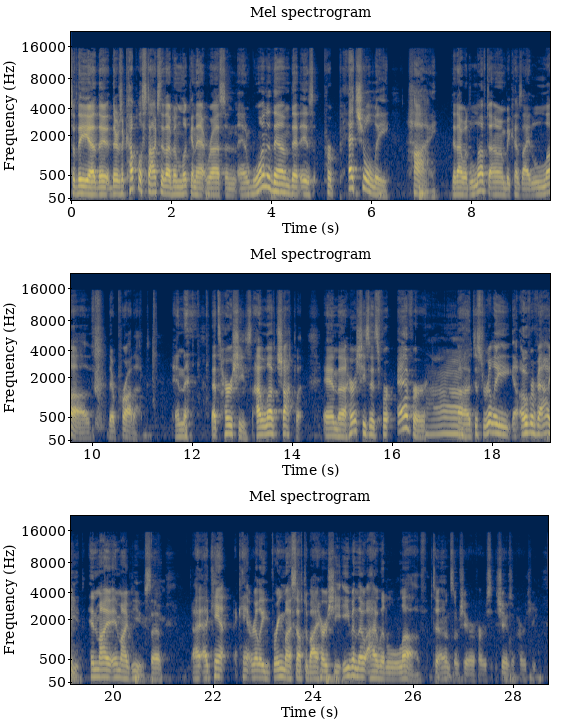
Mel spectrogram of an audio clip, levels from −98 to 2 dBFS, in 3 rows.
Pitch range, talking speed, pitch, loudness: 115-155 Hz, 170 wpm, 135 Hz, -25 LUFS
